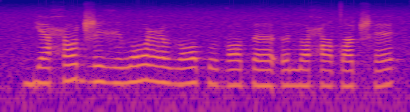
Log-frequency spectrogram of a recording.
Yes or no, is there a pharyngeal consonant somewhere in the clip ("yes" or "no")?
yes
